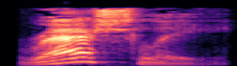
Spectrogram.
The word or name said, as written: rashly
